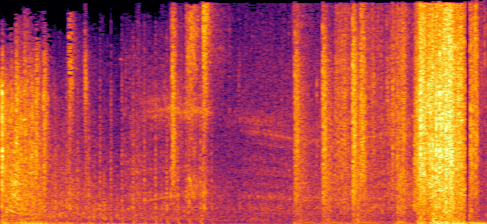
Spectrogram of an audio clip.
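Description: Machine gun fire in the vehicle combat game Crossout, dense bursts of gunfire and booms that swell loud at the start and again near the end.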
